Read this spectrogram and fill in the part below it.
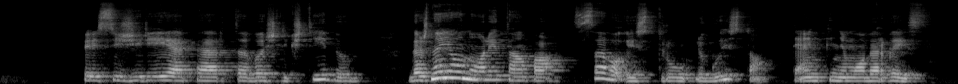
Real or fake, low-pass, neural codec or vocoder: real; 19.8 kHz; none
